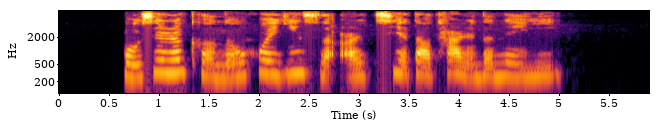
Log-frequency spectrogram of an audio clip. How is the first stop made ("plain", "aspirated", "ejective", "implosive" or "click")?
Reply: aspirated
